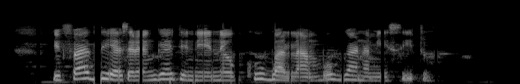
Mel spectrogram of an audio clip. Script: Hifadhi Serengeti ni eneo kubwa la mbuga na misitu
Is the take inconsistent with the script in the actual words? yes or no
yes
